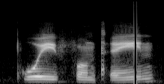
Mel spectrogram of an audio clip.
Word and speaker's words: Puyfontaine: Puyfontaine.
